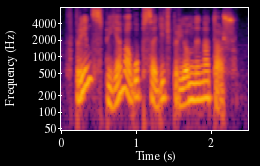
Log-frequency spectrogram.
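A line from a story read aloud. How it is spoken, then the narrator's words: Mutter. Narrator (Russian): бормотал Тигран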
